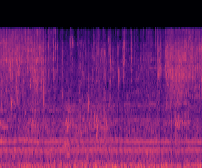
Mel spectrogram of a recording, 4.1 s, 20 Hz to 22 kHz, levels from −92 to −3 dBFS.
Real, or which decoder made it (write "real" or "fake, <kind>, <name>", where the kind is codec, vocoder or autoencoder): real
